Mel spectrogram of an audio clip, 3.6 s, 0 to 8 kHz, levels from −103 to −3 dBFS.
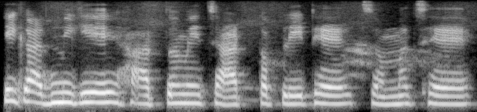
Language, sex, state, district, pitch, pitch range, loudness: Hindi, female, Bihar, Kishanganj, 235 Hz, 220-255 Hz, -14 LUFS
